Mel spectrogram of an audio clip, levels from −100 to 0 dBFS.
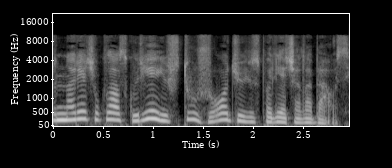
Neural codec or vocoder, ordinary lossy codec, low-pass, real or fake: vocoder, 22.05 kHz, 80 mel bands, WaveNeXt; MP3, 64 kbps; 9.9 kHz; fake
